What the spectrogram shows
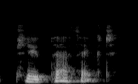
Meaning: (adjective) 1. More than perfect, utterly perfect, ideal 2. Pertaining to action completed before another action or event in the past, past perfect
- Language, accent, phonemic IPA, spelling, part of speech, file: English, Southern England, /pluːˈpɜː.fɪkt/, pluperfect, adjective / noun, LL-Q1860 (eng)-pluperfect.wav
